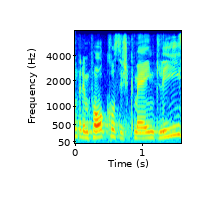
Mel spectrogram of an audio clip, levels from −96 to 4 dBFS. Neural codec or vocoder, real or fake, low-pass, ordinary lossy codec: none; real; 7.2 kHz; none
